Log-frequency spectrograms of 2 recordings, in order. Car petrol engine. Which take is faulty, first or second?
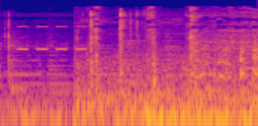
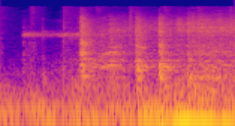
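first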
